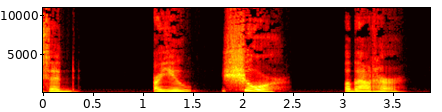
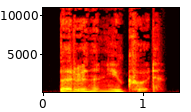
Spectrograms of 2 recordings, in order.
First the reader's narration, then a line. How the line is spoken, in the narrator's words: I growled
